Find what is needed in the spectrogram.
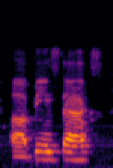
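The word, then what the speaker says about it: Beanstack: or no feed sacks there we go I always pronounce it wrong bean stacks and through bean stacks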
